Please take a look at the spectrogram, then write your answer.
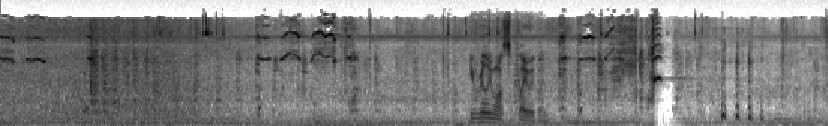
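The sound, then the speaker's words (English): A German shorthaired pointer whimpers at goats in several high, wavering whines, mixed in with a person talking over steady outdoor background noise. “See, he's got the goats here.”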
